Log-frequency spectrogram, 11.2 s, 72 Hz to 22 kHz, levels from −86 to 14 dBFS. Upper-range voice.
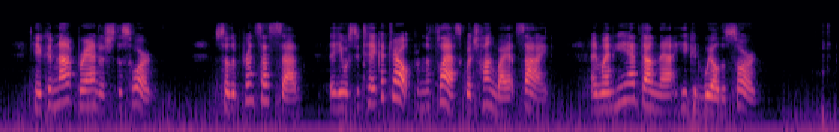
Yes: high, 225 Hz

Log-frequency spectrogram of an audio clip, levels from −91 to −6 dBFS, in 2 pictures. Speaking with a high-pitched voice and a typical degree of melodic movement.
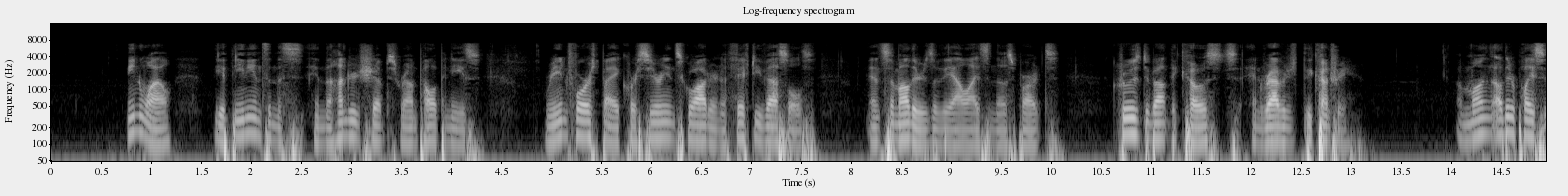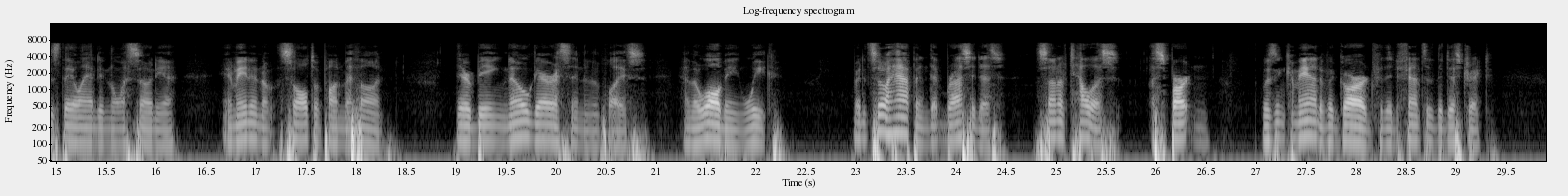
No: low, 110 Hz; average, 3.8 semitones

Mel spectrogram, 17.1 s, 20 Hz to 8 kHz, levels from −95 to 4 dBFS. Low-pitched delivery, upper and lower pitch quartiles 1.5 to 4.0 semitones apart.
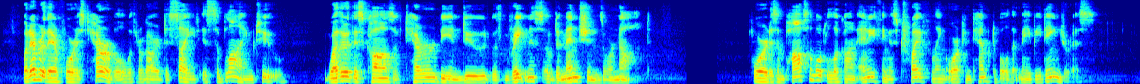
No: low, 115 Hz; average, 4.7 semitones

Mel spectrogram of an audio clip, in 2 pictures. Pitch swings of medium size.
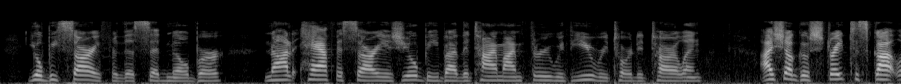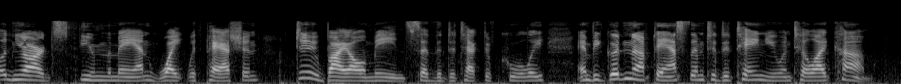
Yes: average, 3.5 semitones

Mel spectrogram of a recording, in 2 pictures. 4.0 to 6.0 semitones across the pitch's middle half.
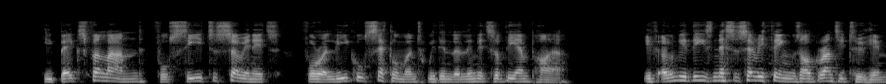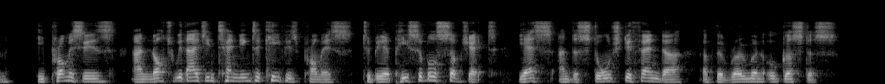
Yes: average, 4.4 semitones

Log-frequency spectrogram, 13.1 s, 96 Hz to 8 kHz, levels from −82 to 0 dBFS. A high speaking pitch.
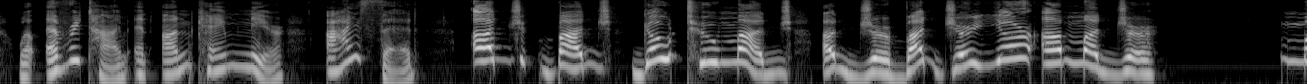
Yes: high, 230 Hz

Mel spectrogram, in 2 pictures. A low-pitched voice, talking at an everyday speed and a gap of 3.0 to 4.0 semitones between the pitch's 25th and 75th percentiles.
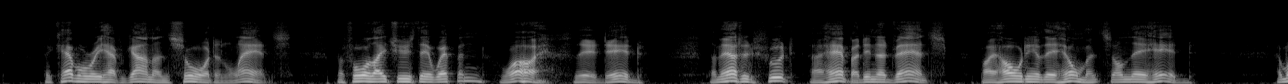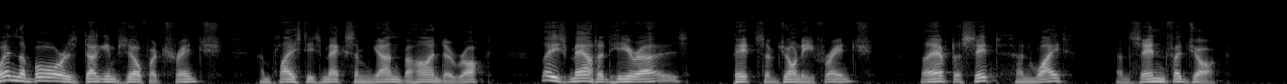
No: low, 120 Hz; average, 150 wpm; average, 4.4 semitones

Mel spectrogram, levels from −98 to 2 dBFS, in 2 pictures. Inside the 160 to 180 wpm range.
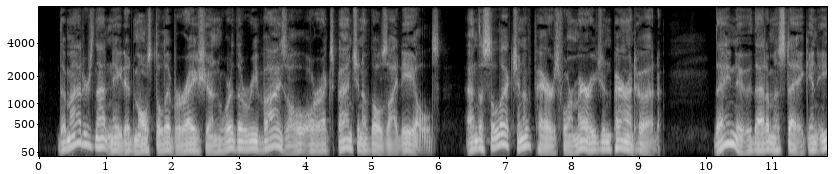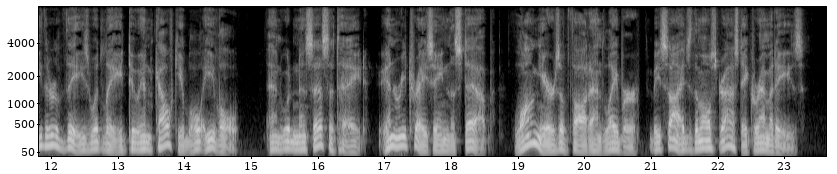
No: average, 140 wpm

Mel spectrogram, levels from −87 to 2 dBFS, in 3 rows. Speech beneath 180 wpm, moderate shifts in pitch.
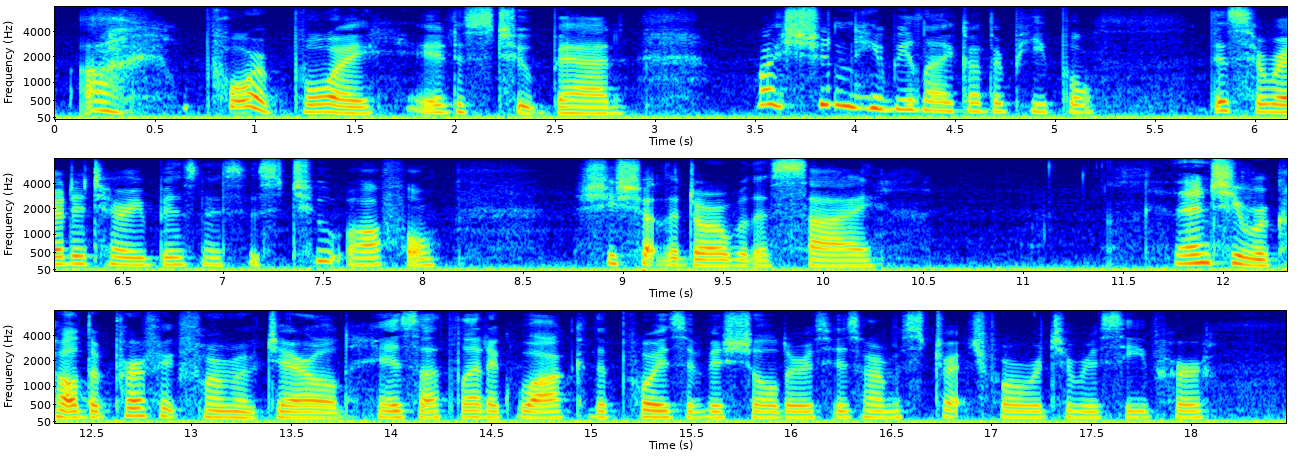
Yes: average, 160 wpm; average, 3.9 semitones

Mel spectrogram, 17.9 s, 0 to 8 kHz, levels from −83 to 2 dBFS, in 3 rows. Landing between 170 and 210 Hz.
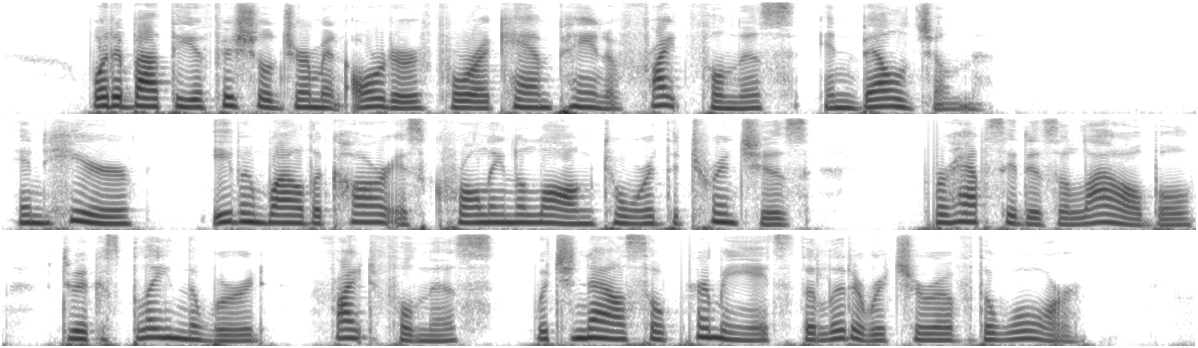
Yes: high, 190 Hz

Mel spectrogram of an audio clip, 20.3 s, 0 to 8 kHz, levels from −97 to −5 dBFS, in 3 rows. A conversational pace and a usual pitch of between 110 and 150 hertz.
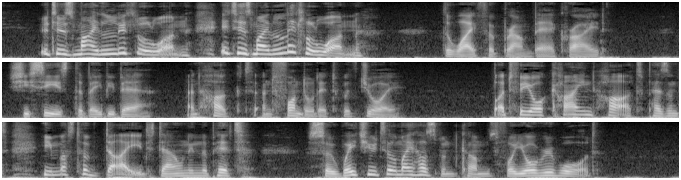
Yes: average, 155 wpm; medium, 140 Hz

